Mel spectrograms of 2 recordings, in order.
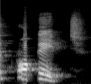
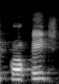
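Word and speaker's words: croquet: আর এটা হচ্ছে ক্রকেট, এটাকে ক্রকেট না বলে শুধু ক্রকে বলতে হবে, কারণ এই টি এর উচ্চারণটা হবে না।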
